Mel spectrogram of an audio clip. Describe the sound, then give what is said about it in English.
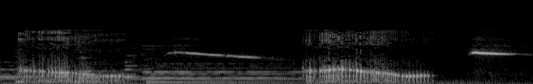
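Loud, rumbling snores from an excited old king finally asleep at night, coming in two long breaths, each followed by a thin whistling exhale, with a brief sharp whistle at the end, alone. “It took Bartholomew a long time to get the excited old king to sleep that night, but finally he snored away.”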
